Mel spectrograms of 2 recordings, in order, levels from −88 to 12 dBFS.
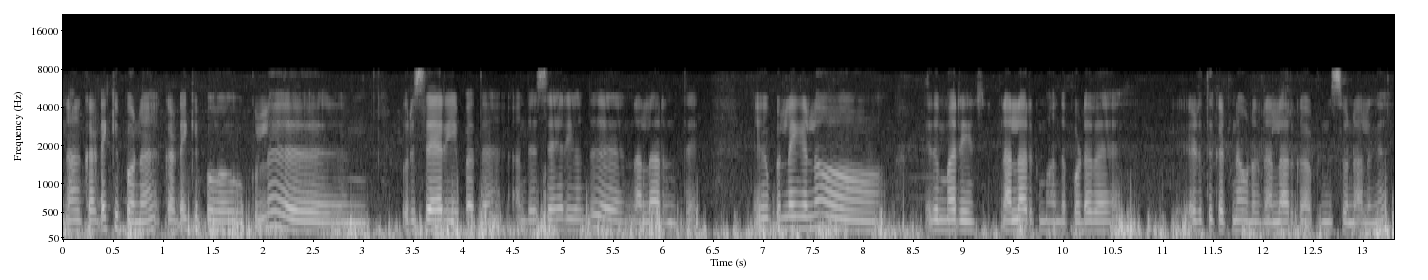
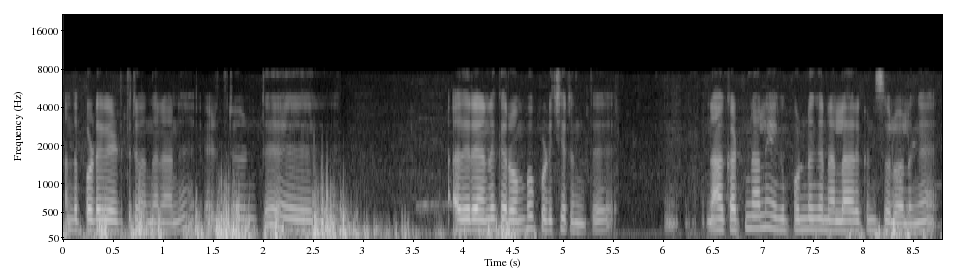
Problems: constant background noise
